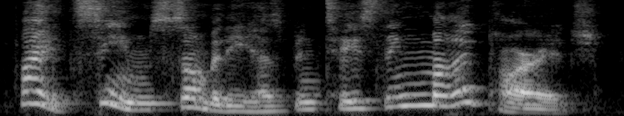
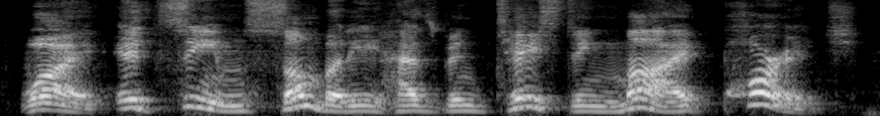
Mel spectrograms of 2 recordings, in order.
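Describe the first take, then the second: First: It is said in a medium-sized voice. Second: It is said in a big, deep voice.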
